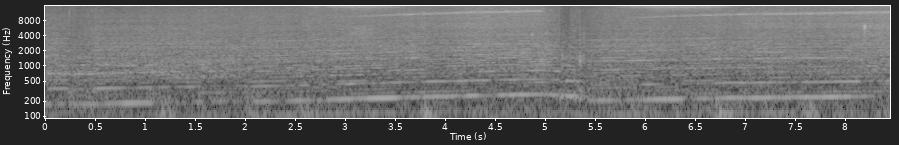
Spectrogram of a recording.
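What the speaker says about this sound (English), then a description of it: "It didn't seem to like revving all the way in third gear then." Alfa Romeo 4C engine in Gran Turismo 7 held high in third gear, a steady droning whine with a pitch that climbs slowly, dips briefly, then holds, continuous and moderately loud throughout.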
